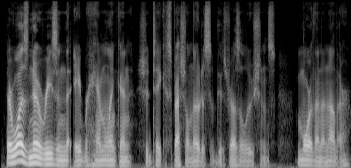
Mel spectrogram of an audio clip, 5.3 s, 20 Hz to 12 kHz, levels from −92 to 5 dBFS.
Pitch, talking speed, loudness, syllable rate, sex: 90 Hz, 195 wpm, -21 LUFS, 6.8 syllables/s, male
